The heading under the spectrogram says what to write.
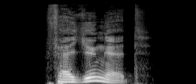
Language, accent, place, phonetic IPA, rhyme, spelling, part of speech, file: German, Germany, Berlin, [fɛɐ̯ˈjʏŋət], -ʏŋət, verjünget, verb, De-verjünget.ogg
- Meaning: second-person plural subjunctive I of verjüngen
